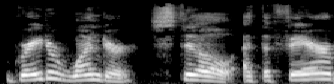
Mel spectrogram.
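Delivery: usual speaking voice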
